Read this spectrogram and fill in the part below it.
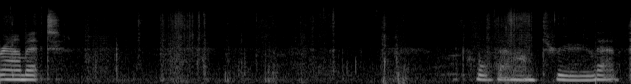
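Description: Stiff card rustles and taps softly against a table.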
